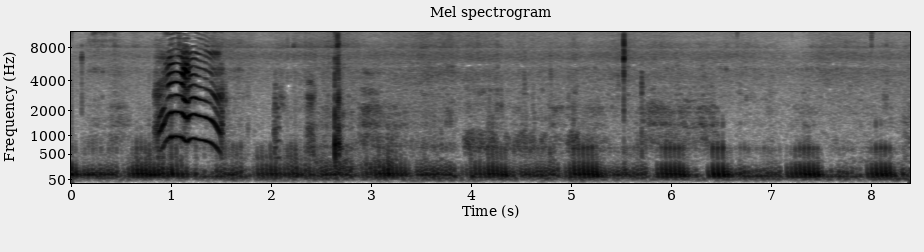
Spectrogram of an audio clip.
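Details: Mia, a Thai (traditional Siamese) mother cat in the Netherlands, purrs deeply, steadily and hard while nursing her hungry Siamese kittens, with a single high kitten mew near the start.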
